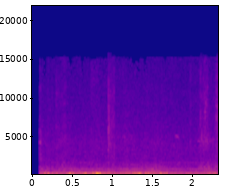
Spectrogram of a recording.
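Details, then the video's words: Hundreds of bees gathered in a tree in spring make a brief, low, dense droning hum that swells and fades in soft pulses. "Buzzy Bee in my Tree"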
